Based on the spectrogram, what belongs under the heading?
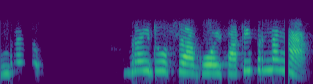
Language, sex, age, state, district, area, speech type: Bodo, female, 60+, Assam, Kokrajhar, urban, conversation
